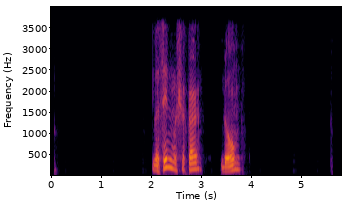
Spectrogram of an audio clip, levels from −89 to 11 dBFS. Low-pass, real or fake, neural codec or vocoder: 3.6 kHz; fake; codec, 24 kHz, 0.9 kbps, WavTokenizer, small release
